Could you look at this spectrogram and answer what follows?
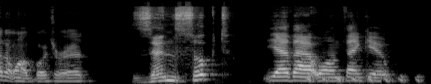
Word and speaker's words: Sehnsucht: How do I pronounce it, Reaper? I don't want to butcher it. Sehnsucht?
